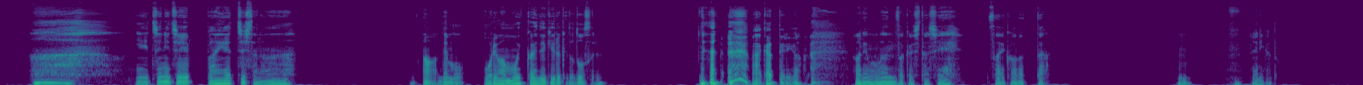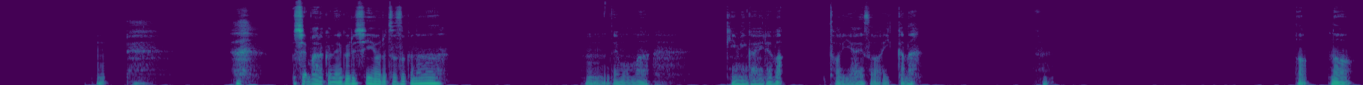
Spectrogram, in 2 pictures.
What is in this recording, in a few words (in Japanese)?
おやすみ 声のみ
